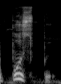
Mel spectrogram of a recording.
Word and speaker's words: पुष्प: तो देखिए पुष्प, देखिए प है आधा और य में जुड़ा है ना, तो य के साथ में प को थोड़ा सा तेजी में हम लोग उच्चारण करते हुए चलेंगे, ताकि इसमें अ का ध्वनि न आए।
